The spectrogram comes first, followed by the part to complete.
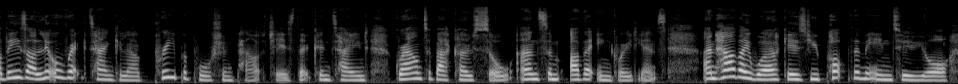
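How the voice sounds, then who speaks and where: A woman's voice: on the high side, a little mellow, no room sound. A woman, a health reporter, explaining things in a chatty way with fillers in a studio interview. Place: radio studio.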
